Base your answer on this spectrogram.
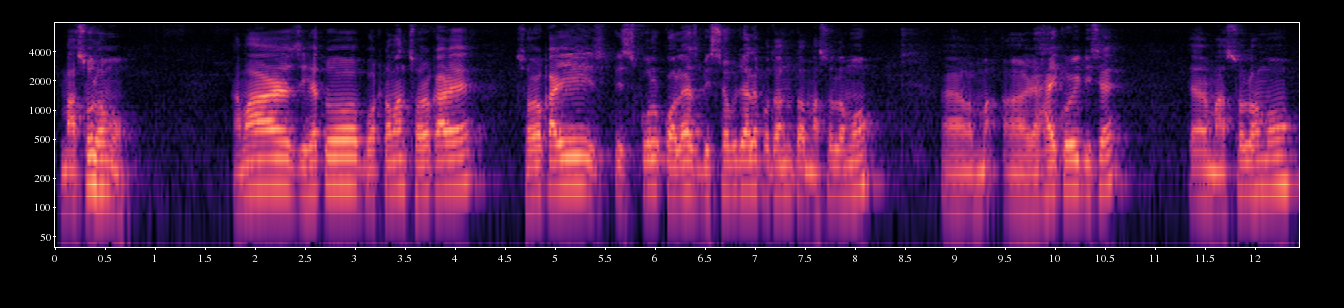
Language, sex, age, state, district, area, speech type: Assamese, male, 45-60, Assam, Lakhimpur, rural, spontaneous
